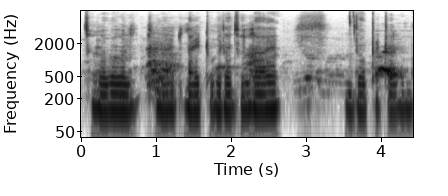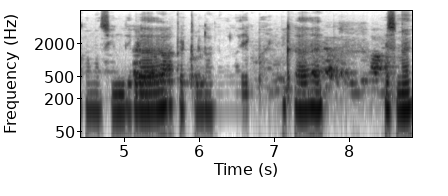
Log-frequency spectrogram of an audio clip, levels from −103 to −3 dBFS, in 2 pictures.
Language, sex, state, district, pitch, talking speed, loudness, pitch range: Hindi, male, Bihar, Araria, 130 Hz, 135 wpm, -15 LUFS, 125-135 Hz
